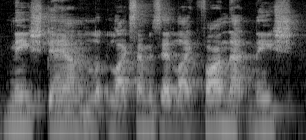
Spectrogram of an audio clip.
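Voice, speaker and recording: A man's voice: medium pitch, flat delivery, moderate pace. A man co-hosting a casual marketing chat, talking enthusiastically with lots of "you know" and restarts. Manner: enthusiastic, full of fillers and restarts. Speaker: co-host. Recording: roomy echo.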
